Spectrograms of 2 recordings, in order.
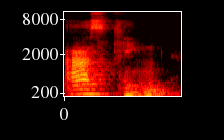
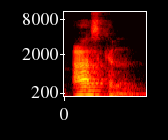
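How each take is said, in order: First: The word ends with a full ing sound. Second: The word ends with a short n sound. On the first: "If it ends in ing, very often it will be pronounced n, not ing" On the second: "you're generally going to get that glottal stop with the n sound"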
